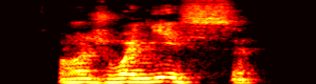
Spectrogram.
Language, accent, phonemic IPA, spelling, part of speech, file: French, Canada, /ɑ̃.ʒwa.ɲis/, enjoignisses, verb, LL-Q150 (fra)-enjoignisses.wav
- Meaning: second-person singular imperfect subjunctive of enjoindre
